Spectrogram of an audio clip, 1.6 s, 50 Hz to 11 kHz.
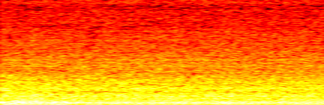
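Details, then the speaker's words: Mini after head gasket and timing chain work, which throws P0128 (coolant temperature too low); radiator fan runs flat out from startup and for about 10 minutes after shutoff, a steady, even whooshing whir, cause not yet found. "a damn fan just runs from the moment you start it up for about 10 minutes after you shut it off it doesn't matter how long you have it"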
